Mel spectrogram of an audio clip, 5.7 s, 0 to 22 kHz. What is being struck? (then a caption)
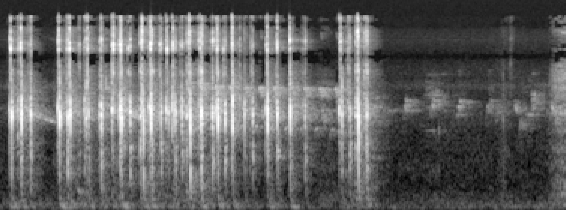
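Plastic mechanical keyboard. Fingertips type steadily on the black keycaps of a plastic retro mechanical keyboard, producing about two dozen crisp, bright clicks with short decays and almost no low end, centered near 2.2 kHz. The typing stops just before four seconds, leaving near-silence with faint high chirps and a rise of high-pitched noise at the very end.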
